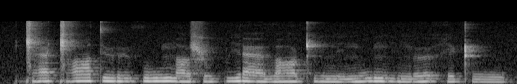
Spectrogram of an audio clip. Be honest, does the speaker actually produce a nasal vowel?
no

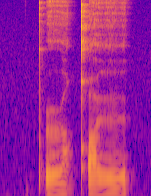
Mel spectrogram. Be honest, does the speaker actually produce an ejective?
yes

